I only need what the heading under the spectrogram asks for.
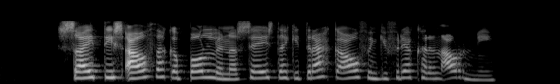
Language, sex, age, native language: Icelandic, female, 11, Icelandic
